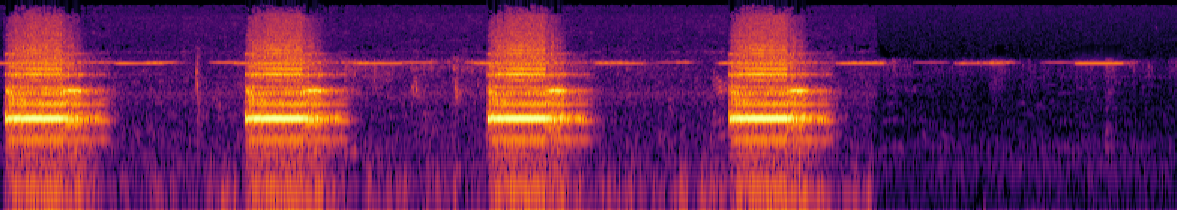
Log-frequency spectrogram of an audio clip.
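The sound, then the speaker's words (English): A loud kitchen fryer alarm buzzes in four harsh, evenly spaced blasts about two seconds apart, each roughly half a second long, with a faint steady electronic tone lingering between them, signalling that fries need to be pulled out of the fryer. “If it's beeping, they need to do whatever it is to make it stop. Pull the fucking fries out of the fryer, lady.”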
